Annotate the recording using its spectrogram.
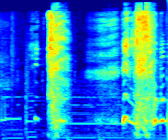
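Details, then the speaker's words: Two sharp, explosive sneezes from a female streamer during a livestream, soft music and steady tone behind. "失礼しました。変なくしゃみ出ちゃった。"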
